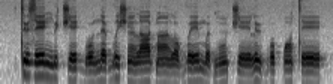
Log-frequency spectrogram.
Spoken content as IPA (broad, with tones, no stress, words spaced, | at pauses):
tɨ˦zeː˦ŋɨ˧ t͡ʃeː˧ɡ͡bo˨ nɛ˧ɡʷi˦ʃɛ̃˨ laː˧k͡pã˨lɔ˨ ɡʷeː˦mə˨ɡũ˨˦ t͡ʃeː˨lɨ˦˨bo˧ pɔ̃˦ teː˧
